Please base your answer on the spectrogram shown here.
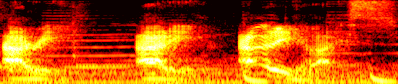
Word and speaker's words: Weiss: Now Eric, we think of that as being Eric, but it was more correctly pronounced Ari Weiss, you see.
